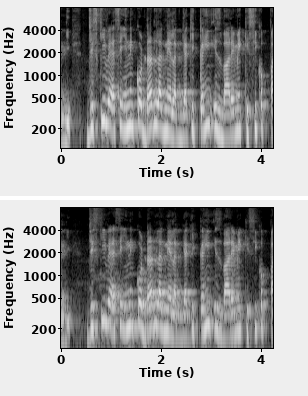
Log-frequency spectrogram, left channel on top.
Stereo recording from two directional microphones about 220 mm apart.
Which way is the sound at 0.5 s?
45° left (ahead or behind).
